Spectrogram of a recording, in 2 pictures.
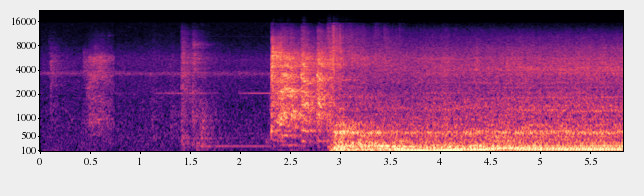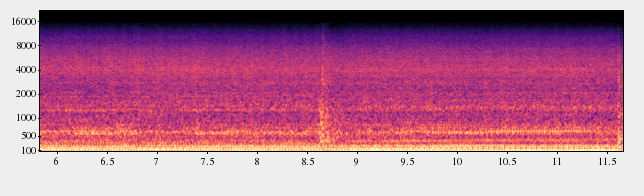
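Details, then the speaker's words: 1996 Honda Accord just after a head gasket job with new cam seal and rocker assembly torqued: cranks briefly, catches cleanly and settles into a steady, even idle with no misses or knocks; normal start, runs really good. "So, as you can see, the car runs really good. I'm really excited."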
